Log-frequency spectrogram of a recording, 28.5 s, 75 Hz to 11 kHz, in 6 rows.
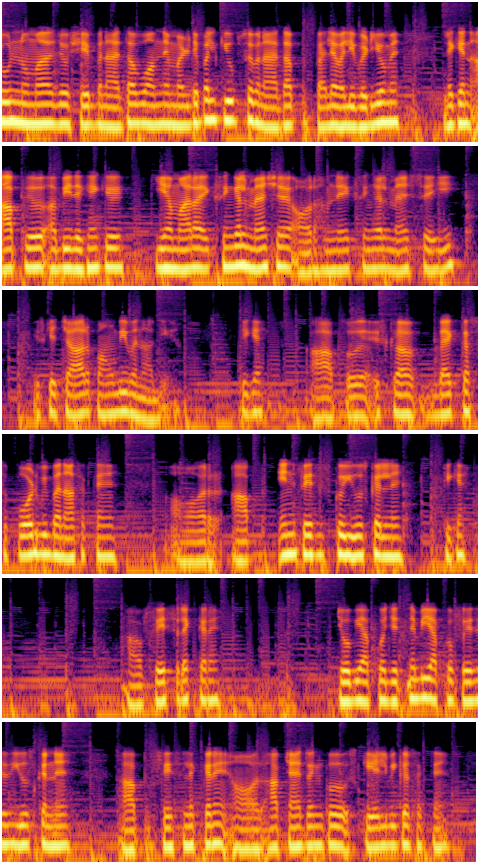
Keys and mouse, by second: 0.6 alt+click, 4.5 alt+click, 4.9 alt+right click, 5.3 alt+middle click, 5.7 alt+click, 11.3 alt+right click, 11.6 alt+click, 12.0 alt+middle click, 12.3 alt+click, 13.5 alt+right click, 14.0 alt+middle click, 14.6 alt+click, 15.5 alt+right click, 15.9 alt+middle click, 16.3 alt+click, 18.2 alt+right click, 18.4 alt+click, 19.2 alt+right click, 20.9 alt+click, 22.2 alt+right click, 22.6 alt+middle click, 24.7 alt+click.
